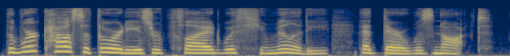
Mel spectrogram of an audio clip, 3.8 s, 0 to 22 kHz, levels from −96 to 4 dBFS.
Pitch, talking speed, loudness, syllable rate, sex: 235 Hz, 155 wpm, -17 LUFS, 5.9 syllables/s, female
